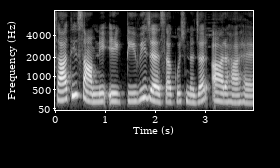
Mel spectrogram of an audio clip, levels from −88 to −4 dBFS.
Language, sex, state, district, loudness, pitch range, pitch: Hindi, female, Chhattisgarh, Raipur, -18 LUFS, 190-210 Hz, 200 Hz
